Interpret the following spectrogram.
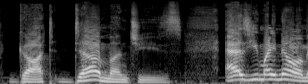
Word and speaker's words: gotdamunchies: the one and only got the munchies pardon me let me pronounce that so I can get the D properly got D Munchies as you might know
